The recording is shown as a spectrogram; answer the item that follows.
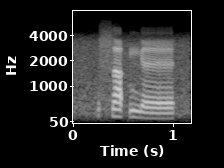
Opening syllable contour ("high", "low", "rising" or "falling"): high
